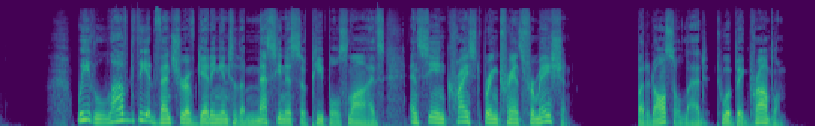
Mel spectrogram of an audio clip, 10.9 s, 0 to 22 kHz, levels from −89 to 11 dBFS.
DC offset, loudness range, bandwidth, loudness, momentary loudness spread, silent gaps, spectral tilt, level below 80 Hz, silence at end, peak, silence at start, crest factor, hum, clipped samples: under 0.1%; 2 LU; 17 kHz; -19 LUFS; 9 LU; 8.21-8.35 s; -6 dB/octave; -40 dBFS; 0.45 s; -4 dBFS; 0.75 s; 16 dB; none; under 0.1%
